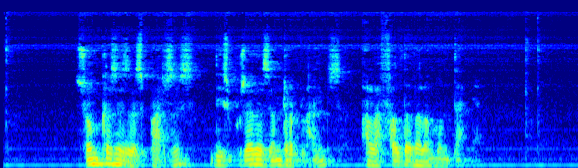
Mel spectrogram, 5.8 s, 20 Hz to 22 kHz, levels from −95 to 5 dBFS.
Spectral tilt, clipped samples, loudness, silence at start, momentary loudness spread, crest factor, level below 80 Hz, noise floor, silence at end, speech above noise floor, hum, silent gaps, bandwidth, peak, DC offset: -5.5 dB/octave; under 0.1%; -36 LUFS; 0.05 s; 13 LU; 20 dB; -68 dBFS; -65 dBFS; 0.35 s; 30 dB; none; none; 16.5 kHz; -18 dBFS; under 0.1%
